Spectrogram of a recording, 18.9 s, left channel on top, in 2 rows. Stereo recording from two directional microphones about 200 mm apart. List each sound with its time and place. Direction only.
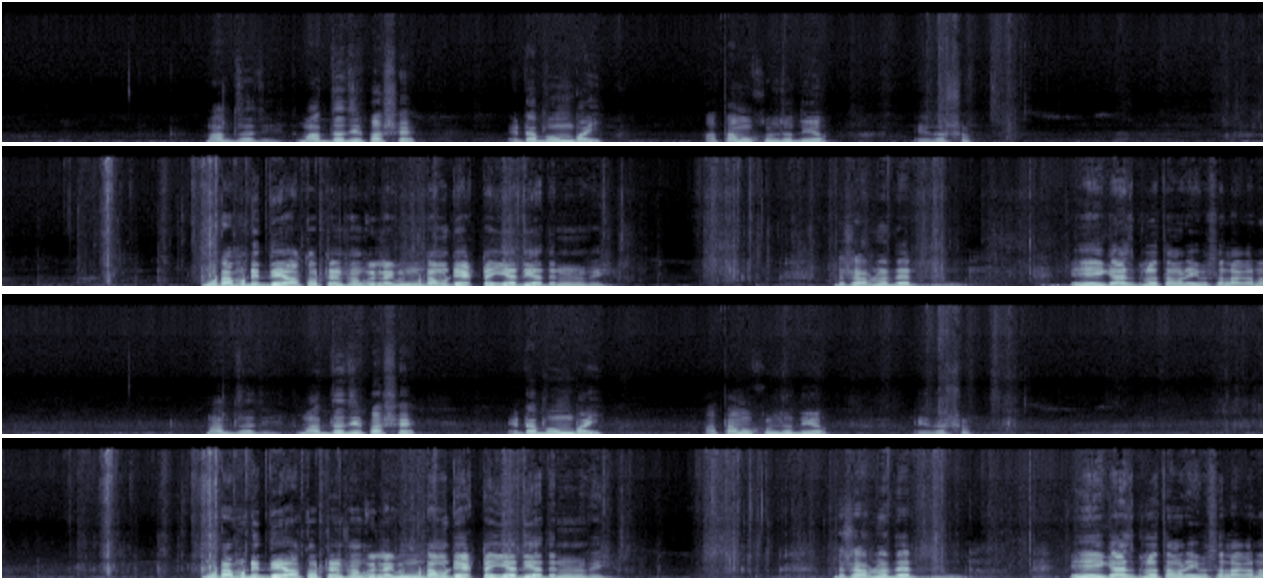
1.5 s speech: 15° left (ahead or behind)
3.8 s speech: 10° left (ahead or behind)
10.2 s a sound: centre (ahead or behind)
10.9 s speech: 5° right (ahead or behind)
14.8 s a sound: 10° right (ahead or behind)
16.3 s speech: centre (ahead or behind)
17.2 s speech: 15° right (ahead or behind)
